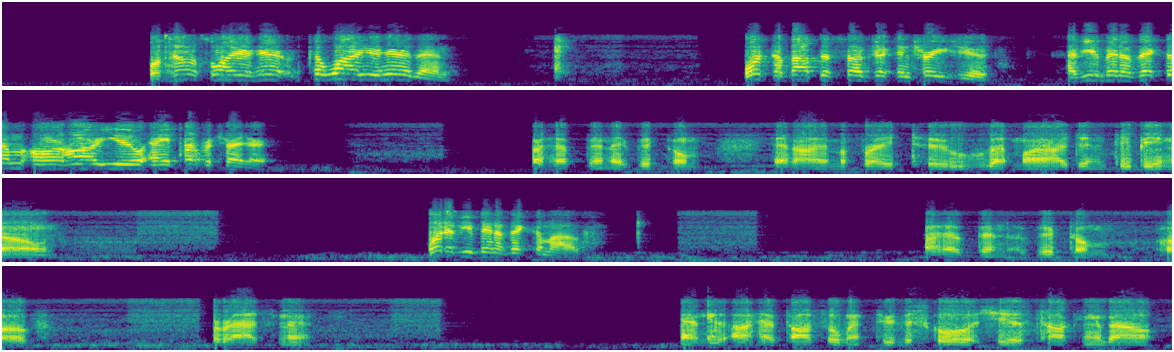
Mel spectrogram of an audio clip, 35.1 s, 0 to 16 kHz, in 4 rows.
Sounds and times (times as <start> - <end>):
Speech: 1.1 - 3.4, 5.6 - 10.9, 12.8 - 18.0, 20.7 - 22.1, 24.5 - 26.7, 27.9 - 28.8, 31.4 - 35.0.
